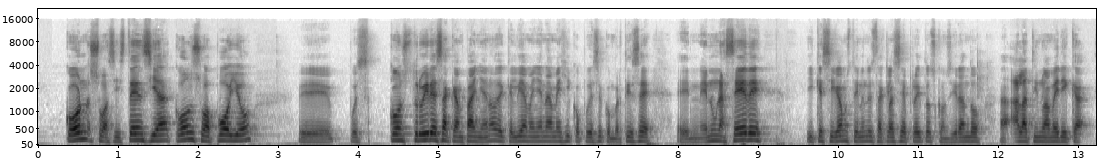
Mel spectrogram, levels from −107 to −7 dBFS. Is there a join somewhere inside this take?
no; 0 cuts

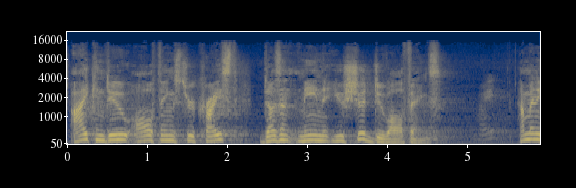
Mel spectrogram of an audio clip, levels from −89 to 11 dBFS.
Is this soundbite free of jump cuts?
no; 1 cut; at 2.3 s

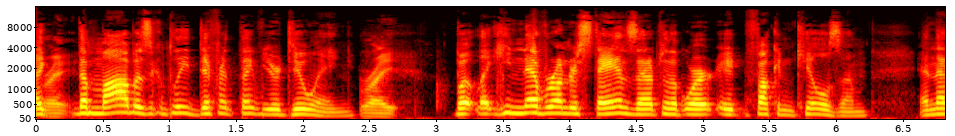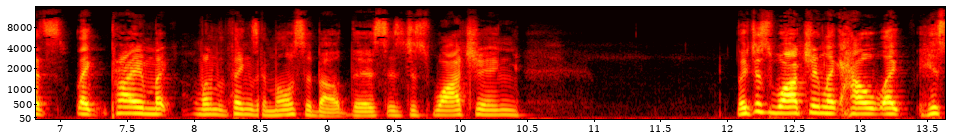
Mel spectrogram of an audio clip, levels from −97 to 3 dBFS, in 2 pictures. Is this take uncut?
no; 3 cuts; at 1.7 s, 4.8 s, 8.5 s

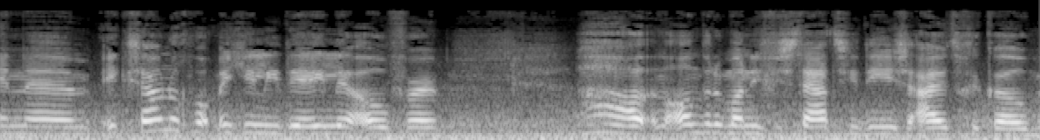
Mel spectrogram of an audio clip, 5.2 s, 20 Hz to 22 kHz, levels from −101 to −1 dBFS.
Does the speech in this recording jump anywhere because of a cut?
no; 0 cuts

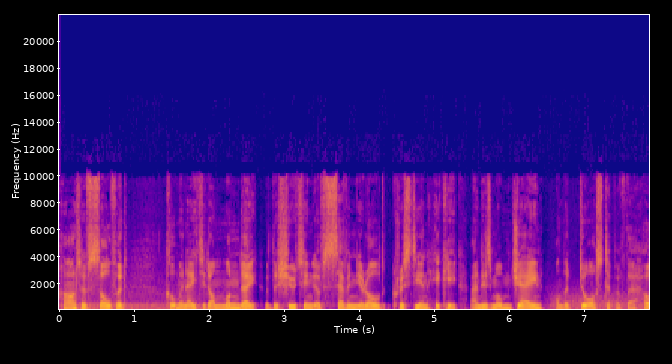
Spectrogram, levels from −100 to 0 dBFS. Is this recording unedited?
no; 1 cut; at 6.5 s

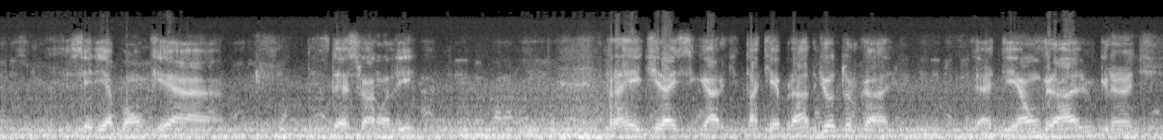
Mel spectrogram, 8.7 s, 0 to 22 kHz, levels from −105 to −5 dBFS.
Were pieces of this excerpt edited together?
yes; 3 cuts; at 2.4 s, 2.8 s, 6.1 s

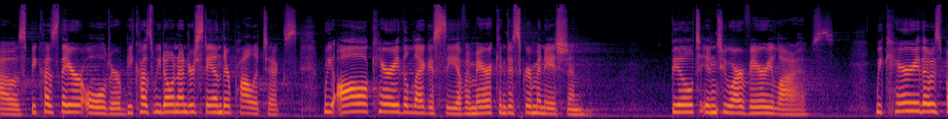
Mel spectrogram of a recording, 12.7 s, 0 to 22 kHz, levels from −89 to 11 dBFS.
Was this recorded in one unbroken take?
yes; 0 cuts

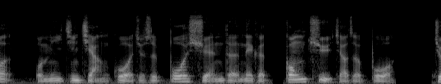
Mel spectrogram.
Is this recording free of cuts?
no; 1 cut; at 2.7 s

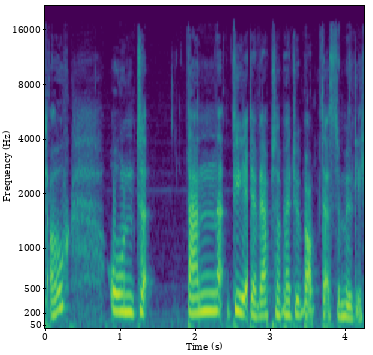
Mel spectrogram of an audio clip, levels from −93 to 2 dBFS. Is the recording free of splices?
no; 1 cut; at 2.7 s

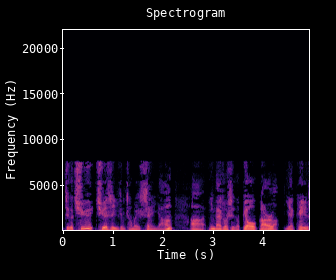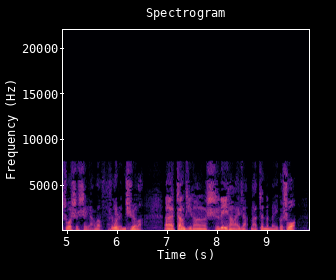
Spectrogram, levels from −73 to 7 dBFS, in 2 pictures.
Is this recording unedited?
yes; 0 cuts

